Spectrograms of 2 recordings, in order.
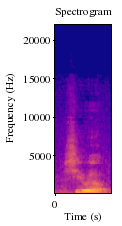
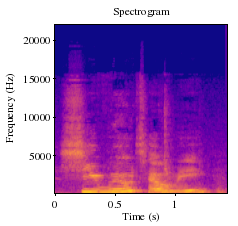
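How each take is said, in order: First: Said in the usual way. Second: Slow, drawn-out, higher and louder, stressing will; emphatic will. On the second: Real, not acted. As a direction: She WILL tell me, said slowly and loudly with a rise. Agrees she'll be told off.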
